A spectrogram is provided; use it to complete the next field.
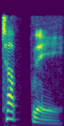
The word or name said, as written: twopenny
